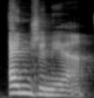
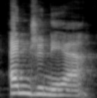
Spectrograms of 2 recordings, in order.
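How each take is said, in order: First: The final R sound is left silent. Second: The same.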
